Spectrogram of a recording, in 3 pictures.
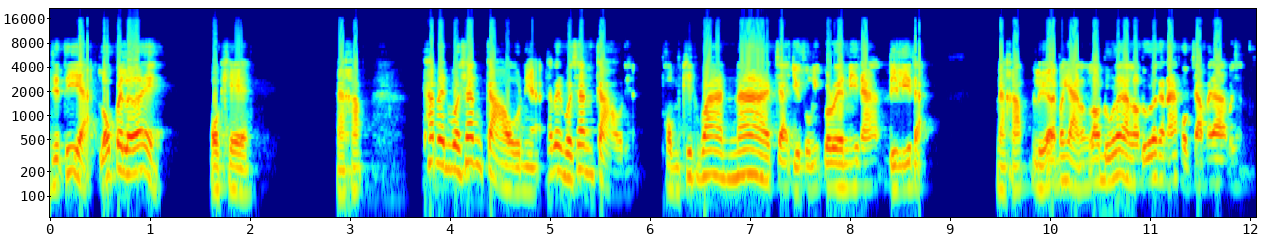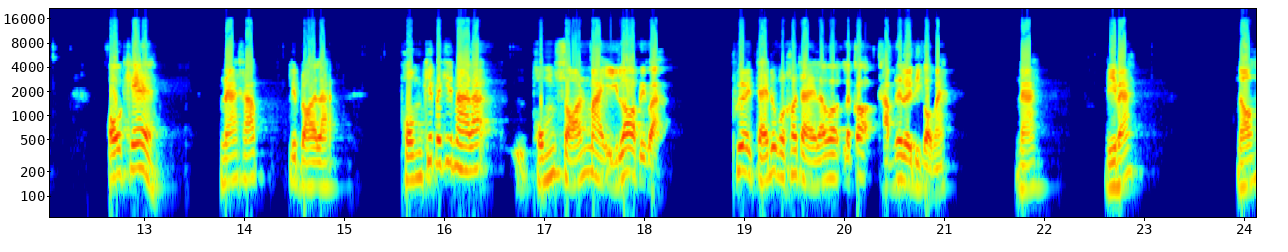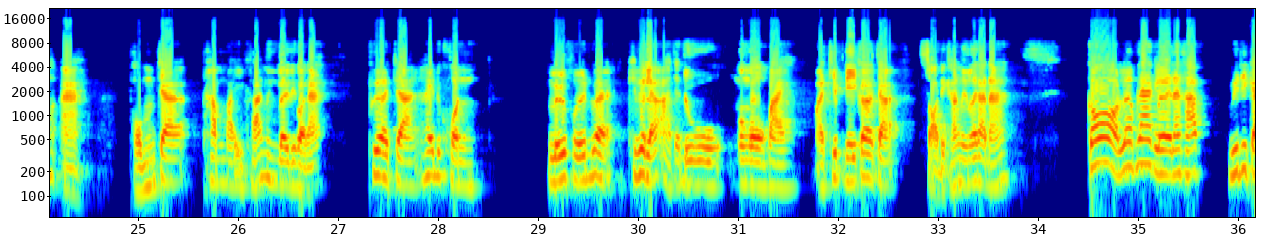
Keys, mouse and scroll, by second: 1.9 click, 2.9-3.3 scroll down 2, 3.3 middle click, 4.1 scroll down 2, 5.2-5.6 scroll up 2, 6.0 scroll up 2, 11.3 scroll down 2, 11.5 middle click, 11.9-12.5 scroll up 2, 12.9-13.6 scroll down 3, 13.1 middle click, 13.6-14.3 scroll up 2, 14.1 middle click, 14.3-14.7 scroll down 2, 14.9 middle click, 15.5 space, 15.6 click, 16.3 middle click, 16.6-16.9 scroll down 1, 17.4 m, 17.7 click, 19.5 click, 19.9 click, 19.9 space, 20.2 middle click, 20.2-20.9 scroll up 4, 21.9 click, 22.2-22.7 scroll down 2, 22.7 middle click, 23.9-25.0 drag, 26.3 Delete, 26.7 middle click, 27.0 scroll down 1, 34.9-35.3 scroll up 1, 35.1 middle click, 35.3-36.1 scroll down 2.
